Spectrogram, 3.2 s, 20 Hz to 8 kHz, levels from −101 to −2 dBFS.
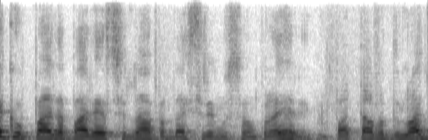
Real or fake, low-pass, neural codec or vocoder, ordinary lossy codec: real; none; none; none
